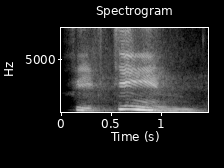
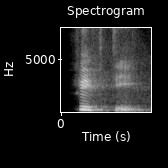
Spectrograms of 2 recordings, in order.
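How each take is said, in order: First: "fifteen" with long, stressed second syllable; stress on TEEN. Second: "fifty" short, strong first syllable, falling -ty; stress on FIF. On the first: Teacher contrasting side by side, stress on TEEN. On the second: Teacher contrasting side by side, stress on FIF. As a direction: hit the FIF of "fifty", drop the -ty. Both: Shown as a demonstration. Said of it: "lado a lado".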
